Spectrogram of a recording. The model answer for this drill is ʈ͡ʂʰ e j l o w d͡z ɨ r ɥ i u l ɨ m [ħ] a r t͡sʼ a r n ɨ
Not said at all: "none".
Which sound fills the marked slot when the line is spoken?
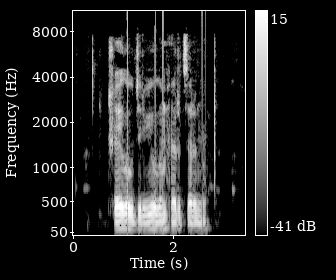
ħ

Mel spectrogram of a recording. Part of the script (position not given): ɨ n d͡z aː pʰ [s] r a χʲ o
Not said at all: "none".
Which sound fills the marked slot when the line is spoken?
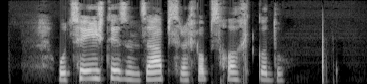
s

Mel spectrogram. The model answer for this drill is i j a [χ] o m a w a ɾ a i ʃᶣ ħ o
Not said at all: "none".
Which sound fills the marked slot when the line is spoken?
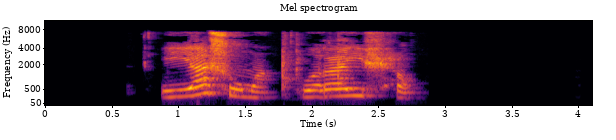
ʂ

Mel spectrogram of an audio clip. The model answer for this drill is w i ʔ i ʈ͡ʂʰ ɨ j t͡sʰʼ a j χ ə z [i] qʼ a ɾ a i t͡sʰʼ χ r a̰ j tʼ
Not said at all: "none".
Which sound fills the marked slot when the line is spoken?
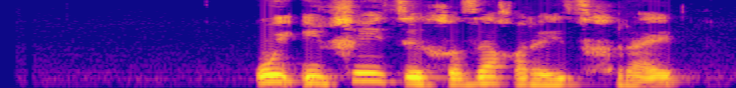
a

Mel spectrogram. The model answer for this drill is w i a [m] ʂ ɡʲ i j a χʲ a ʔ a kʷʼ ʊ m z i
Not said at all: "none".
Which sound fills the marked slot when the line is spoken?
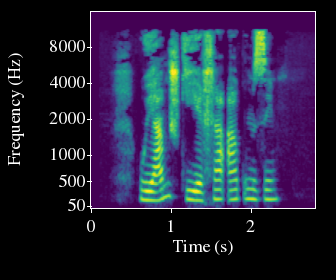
m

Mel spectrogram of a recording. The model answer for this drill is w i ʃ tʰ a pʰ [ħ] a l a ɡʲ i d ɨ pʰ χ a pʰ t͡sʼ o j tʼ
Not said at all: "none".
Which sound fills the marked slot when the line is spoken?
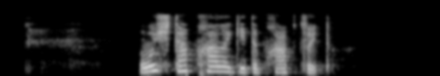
χ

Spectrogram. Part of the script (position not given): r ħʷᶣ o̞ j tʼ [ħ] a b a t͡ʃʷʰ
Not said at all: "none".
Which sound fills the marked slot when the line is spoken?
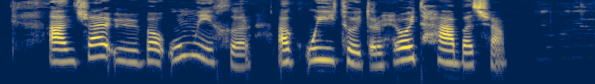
ħ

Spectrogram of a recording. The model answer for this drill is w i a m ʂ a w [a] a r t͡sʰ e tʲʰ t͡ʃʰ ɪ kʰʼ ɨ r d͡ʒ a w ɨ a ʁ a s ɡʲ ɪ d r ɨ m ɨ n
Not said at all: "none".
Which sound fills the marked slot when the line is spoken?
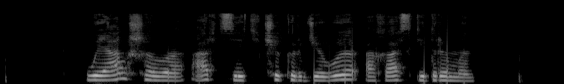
a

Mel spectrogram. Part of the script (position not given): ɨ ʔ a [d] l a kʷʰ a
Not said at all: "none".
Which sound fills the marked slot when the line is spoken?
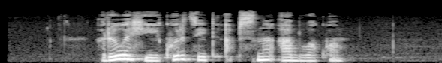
b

